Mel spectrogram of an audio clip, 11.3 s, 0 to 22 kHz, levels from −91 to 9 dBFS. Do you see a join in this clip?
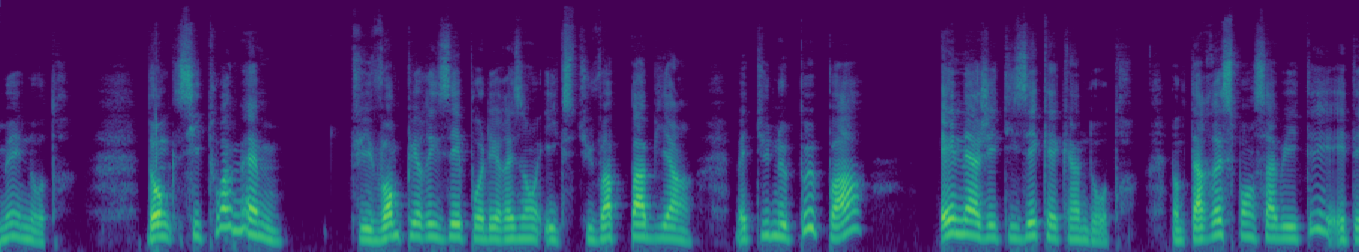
no; 0 cuts

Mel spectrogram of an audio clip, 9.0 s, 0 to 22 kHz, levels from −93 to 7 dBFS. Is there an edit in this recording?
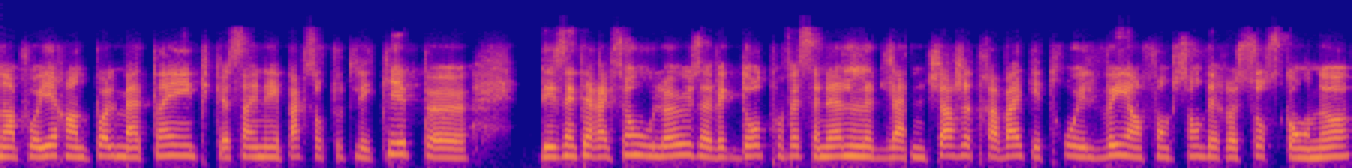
yes; 1 cut; at 6.0 s

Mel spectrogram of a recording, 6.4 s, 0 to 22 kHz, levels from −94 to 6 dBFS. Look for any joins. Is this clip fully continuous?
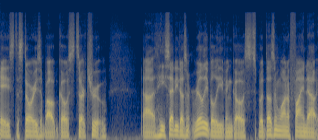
yes; 0 cuts

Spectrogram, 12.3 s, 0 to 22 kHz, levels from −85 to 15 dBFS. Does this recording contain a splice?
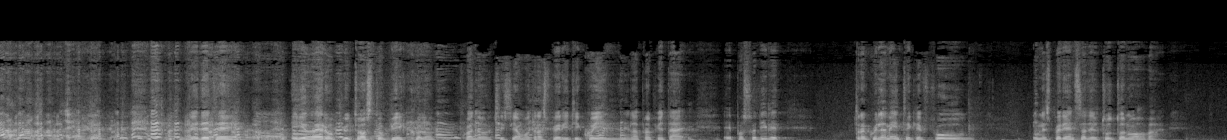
no; 0 cuts

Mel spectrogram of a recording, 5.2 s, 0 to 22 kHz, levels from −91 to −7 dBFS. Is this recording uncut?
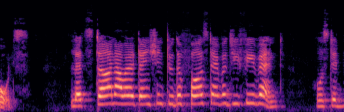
yes; 0 cuts

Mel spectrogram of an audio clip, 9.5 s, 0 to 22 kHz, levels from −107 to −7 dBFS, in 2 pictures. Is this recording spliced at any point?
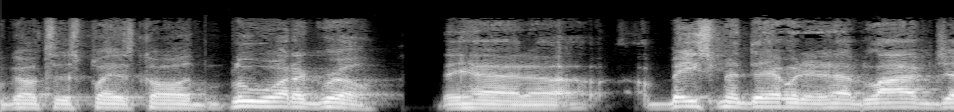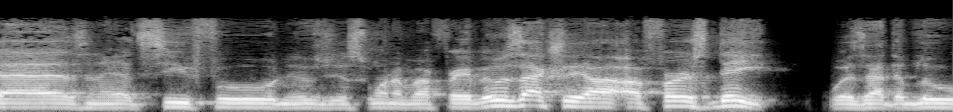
no; 0 cuts

